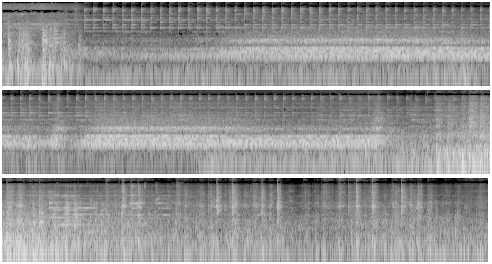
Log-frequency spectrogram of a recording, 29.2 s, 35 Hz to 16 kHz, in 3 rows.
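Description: A steam locomotive's chime whistle sounds two long, chord-like blasts, the second starting about 11 seconds in. The train then rolls past with a rumble and the clickety-clack of the coaches' wheels over the rail joints.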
